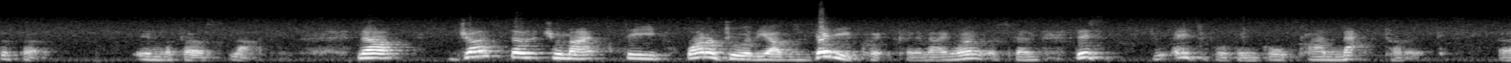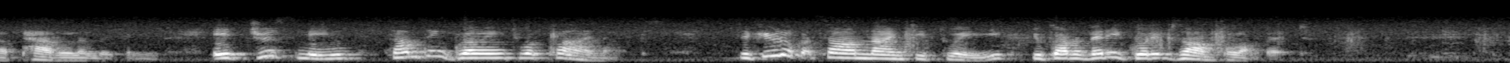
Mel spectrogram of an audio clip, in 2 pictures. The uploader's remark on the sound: Audio quality is very poor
